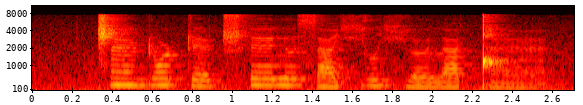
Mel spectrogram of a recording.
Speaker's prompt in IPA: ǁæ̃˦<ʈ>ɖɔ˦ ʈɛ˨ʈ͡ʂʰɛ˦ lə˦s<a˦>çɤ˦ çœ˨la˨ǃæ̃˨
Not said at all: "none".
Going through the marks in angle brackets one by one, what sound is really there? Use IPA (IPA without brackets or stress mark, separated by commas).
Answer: none, a˨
